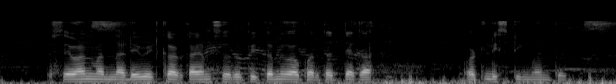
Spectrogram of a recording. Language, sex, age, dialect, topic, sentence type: Marathi, male, 18-24, Southern Konkan, banking, statement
